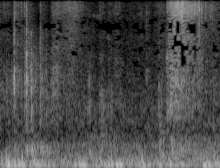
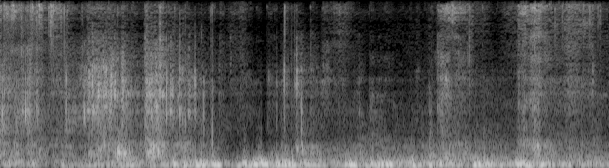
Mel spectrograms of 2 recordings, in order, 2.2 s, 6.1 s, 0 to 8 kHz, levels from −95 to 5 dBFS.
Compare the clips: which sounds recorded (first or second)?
first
